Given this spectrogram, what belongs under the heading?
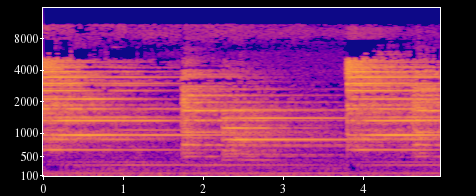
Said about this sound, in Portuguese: Os sinos da Catedral de Nossa Senhora da Vitória, em Yaoundé, convidam os católicos para a celebração da liturgia que será oficiada pelo arcebispo Jean Mbarga.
